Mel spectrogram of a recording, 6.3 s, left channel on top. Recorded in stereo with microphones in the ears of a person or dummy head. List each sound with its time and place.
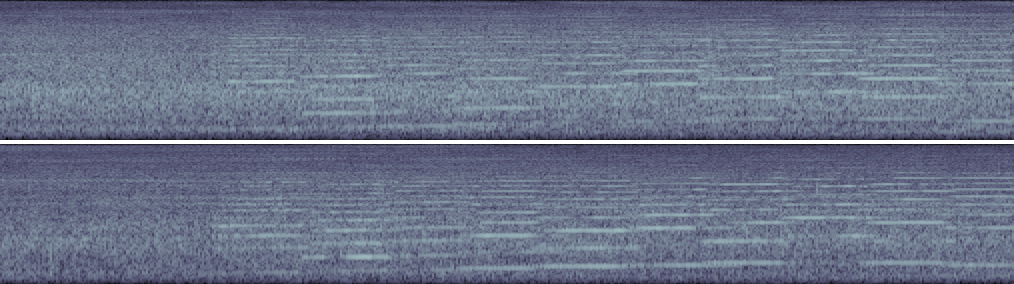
1.3 s a trumpet: 75° left (ahead or behind), 3.5 m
